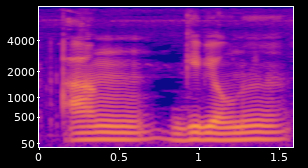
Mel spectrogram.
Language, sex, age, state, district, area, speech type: Bodo, male, 45-60, Assam, Baksa, rural, spontaneous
